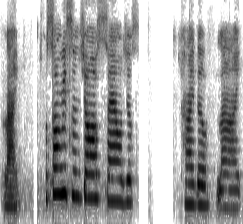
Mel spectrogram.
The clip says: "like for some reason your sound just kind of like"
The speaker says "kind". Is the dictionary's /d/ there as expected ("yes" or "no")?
yes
